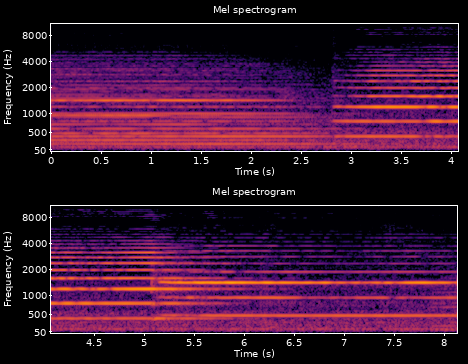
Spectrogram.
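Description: Chamber ensemble playing slow, held notes: a woodwind sustains a long tone over strings that fades away, then about three seconds in the bowed strings enter louder with a new chord. About five seconds in, one of the notes steps up in pitch and the chord is held on.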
